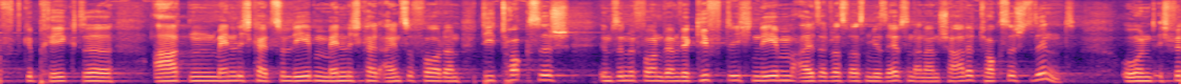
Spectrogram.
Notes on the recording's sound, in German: mit Gästen beim Podcastfestival im Hamburg diskutiert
